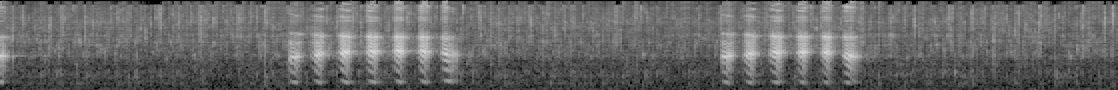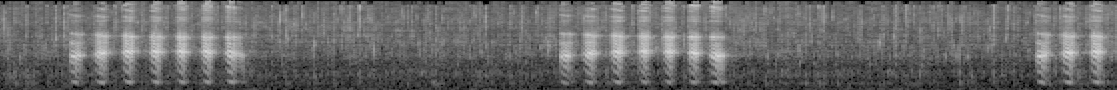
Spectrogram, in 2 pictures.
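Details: Frog giving rapid trains of about eight sharp, clicking pulses, each train lasting under a second and repeated every two seconds or so, against a quiet, steady background.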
